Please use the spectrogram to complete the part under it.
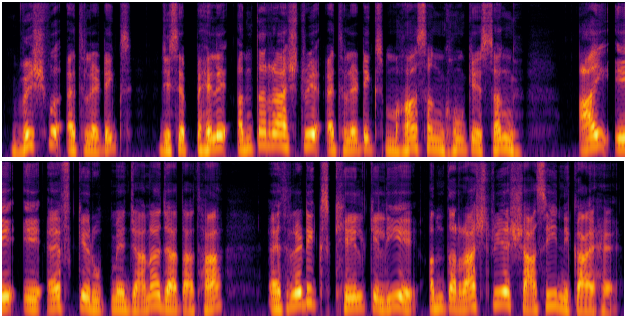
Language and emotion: Hindi, neutral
